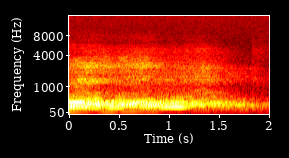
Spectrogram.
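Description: A motorcycle engine drones past outside, a loud, steady rumble with a low throaty hum that begins to fade away after about a second as it moves off. No one speaks.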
